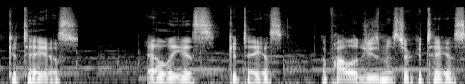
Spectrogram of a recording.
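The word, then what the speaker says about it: Koteas: ever heard that pronounced it's not elas Coes it's elas cus elas cus apologies Mr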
